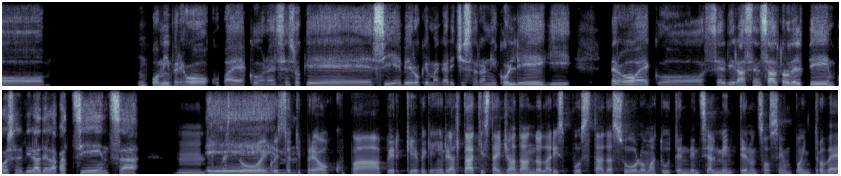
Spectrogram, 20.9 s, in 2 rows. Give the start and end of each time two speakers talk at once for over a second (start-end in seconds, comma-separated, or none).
12.9-14.2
